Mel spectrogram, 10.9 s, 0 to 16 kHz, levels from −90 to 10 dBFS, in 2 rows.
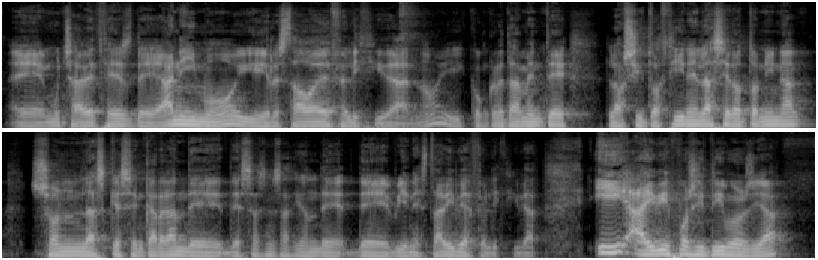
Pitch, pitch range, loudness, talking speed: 100 Hz, 95-110 Hz, -25 LUFS, 205 wpm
